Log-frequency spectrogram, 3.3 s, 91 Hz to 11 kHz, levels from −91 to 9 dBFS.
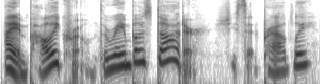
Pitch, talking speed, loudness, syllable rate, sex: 240 Hz, 165 wpm, -19 LUFS, 5.2 syllables/s, female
